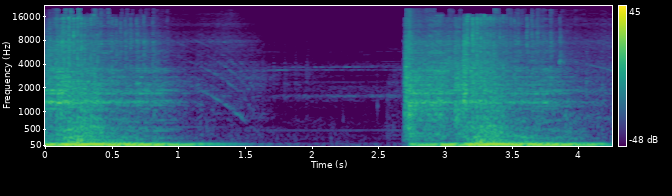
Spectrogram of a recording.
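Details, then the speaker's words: K24-swapped MR2 on first start after a fuel pump swap: the engine fires and revs briefly, then dies, twice; injectors not firing is suspected. "okay guys so the problem we found out was that when I put rebuilt the fuel pump I crossed a couple wires on the connector on the fuel"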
